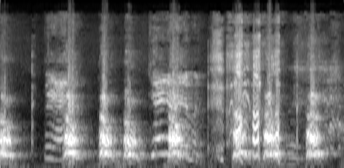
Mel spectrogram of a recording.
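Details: Tibetan Mastiff, a livestock guardian breed known in Nepal as Bhote Kukur, giving uneven, harmonic barks, some drawn out into yelping whines, with voices and other noise mixed in.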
